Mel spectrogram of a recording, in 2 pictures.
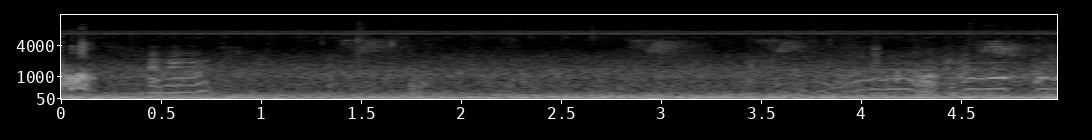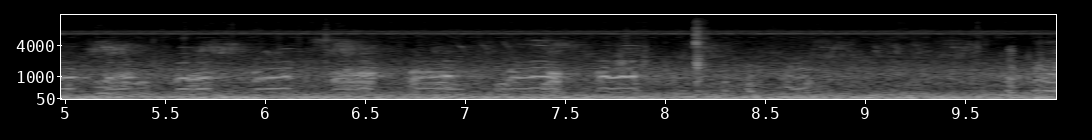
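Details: Backyard chickens clucking in their coop: an early squawk, then a steady series of short, evenly spaced clucks across the middle seconds, set against constant low-pitched background rumble.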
